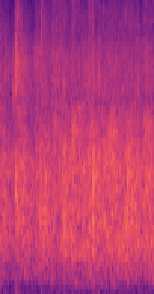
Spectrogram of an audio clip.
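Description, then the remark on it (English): An audience applauds a panel at the end of a panel discussion, a dense wash of many hands clapping at an even, sustained level throughout, with no voices standing out above it. “And can we just have a really big round of applause again for the whole panel?”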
